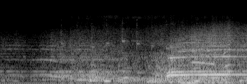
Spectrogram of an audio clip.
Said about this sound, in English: Children wave and shout on the tracks. The train approaches.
